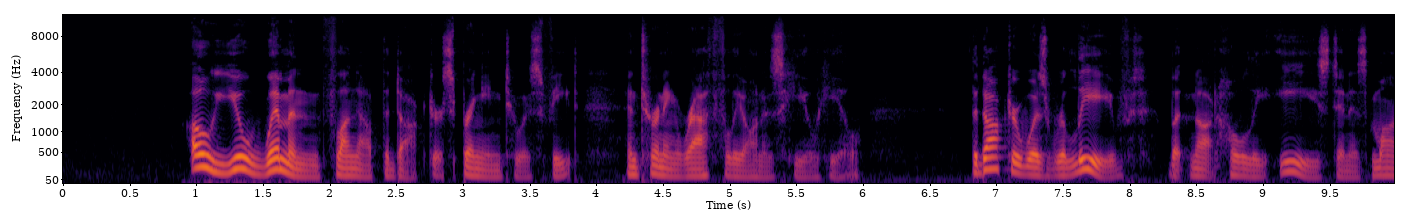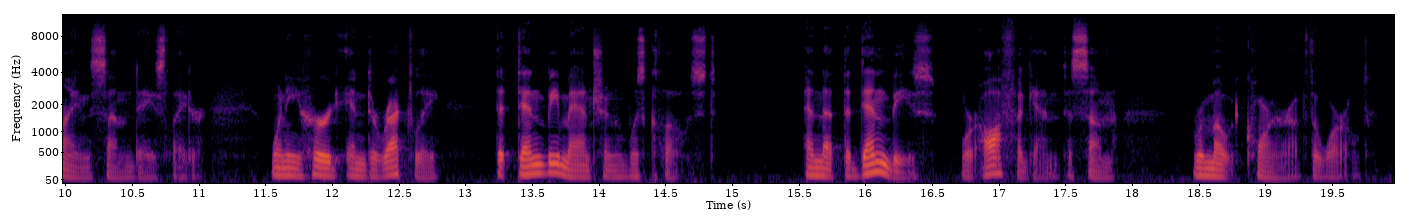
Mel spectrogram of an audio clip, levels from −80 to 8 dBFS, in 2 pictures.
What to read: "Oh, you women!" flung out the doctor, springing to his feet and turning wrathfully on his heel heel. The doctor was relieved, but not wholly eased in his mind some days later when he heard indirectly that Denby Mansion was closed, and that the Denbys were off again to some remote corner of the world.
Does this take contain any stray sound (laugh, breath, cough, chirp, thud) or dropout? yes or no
no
